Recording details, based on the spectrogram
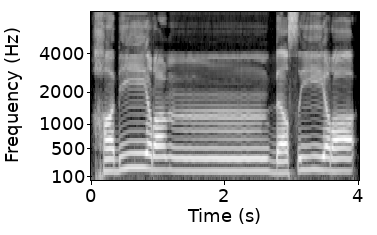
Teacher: هنا تنوين اصله خبيرا وتبعد حرف الباء والباء من حروف نعم من حروف القلب نقلب التنوين الى ميم ثم نخفي هذه الميم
